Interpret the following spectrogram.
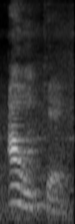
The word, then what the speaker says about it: aunque: Okay, so aunque. The QU is a K sound.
